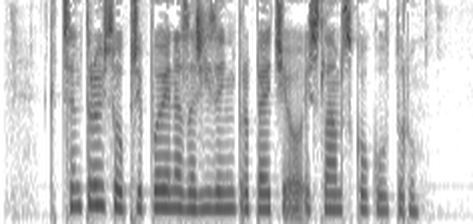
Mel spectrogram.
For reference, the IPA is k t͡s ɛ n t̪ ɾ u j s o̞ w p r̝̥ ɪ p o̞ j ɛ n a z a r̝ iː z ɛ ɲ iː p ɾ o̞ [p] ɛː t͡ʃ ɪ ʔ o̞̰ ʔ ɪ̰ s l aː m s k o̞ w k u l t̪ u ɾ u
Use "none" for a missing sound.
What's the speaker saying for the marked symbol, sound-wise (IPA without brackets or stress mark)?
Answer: p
